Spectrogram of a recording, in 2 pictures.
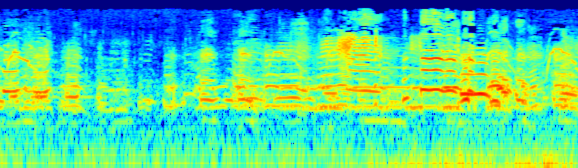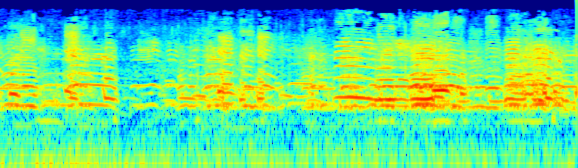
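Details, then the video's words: Whooper swan group giving contact calls nearby, a swelling mass of nasal trumpeting notes that grows louder midway, with Wigeon and Canada geese audible in the background. "Whooper Swan. CU Contact Calls Of A Group."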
